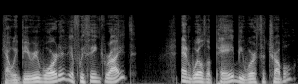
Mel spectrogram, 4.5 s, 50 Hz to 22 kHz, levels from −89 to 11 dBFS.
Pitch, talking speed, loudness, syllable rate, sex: 135 Hz, 215 wpm, -15 LUFS, 5.1 syllables/s, male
